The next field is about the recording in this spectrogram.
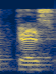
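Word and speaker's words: cache: देखिए इसका जो प्रोनाउंसिएशन होता है वह होता है कैश मेमोरी।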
